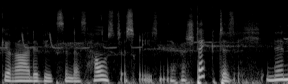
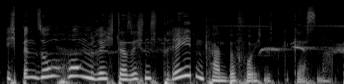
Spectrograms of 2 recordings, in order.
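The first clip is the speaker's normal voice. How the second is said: lightly voiced hungry boy; a hint of a begging child; pleading boy; 7 semitones higher than usual. A narrator's reading. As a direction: plead a little for food.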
